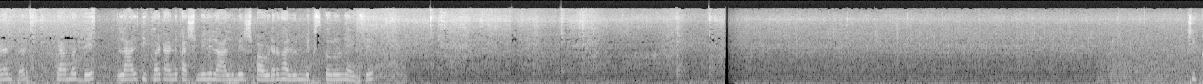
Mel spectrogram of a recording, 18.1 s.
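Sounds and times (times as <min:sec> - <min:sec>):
spatula scraping a pan: 0:05.4 - 0:10.9
chicken frying in a pan: 0:05.5 - 0:16.6.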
